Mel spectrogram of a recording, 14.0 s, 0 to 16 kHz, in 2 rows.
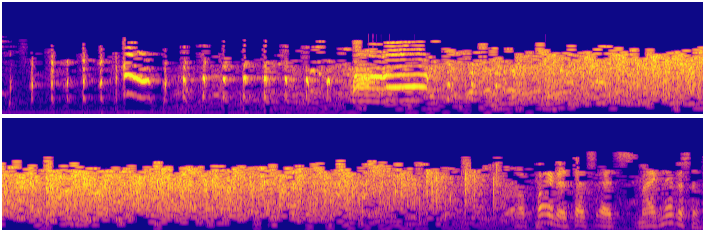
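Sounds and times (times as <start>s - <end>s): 
laughter: 0.0s - 13.1s
person imitating a chicken cackling: 3.5s - 4.4s
speech: 12.5s - 14.0s.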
